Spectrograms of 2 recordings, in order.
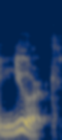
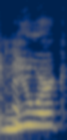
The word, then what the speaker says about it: Newark: And actually, depending on how you pronounce it, like if you're one of the locals, the biggest city with one syllable is actually Newark, New Jersey.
